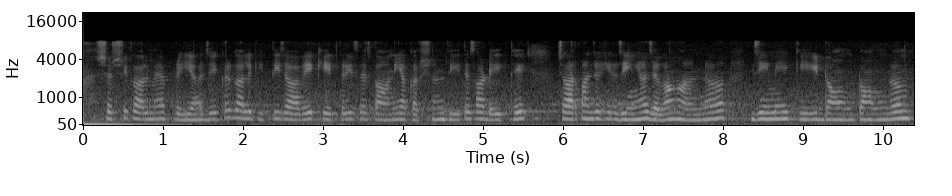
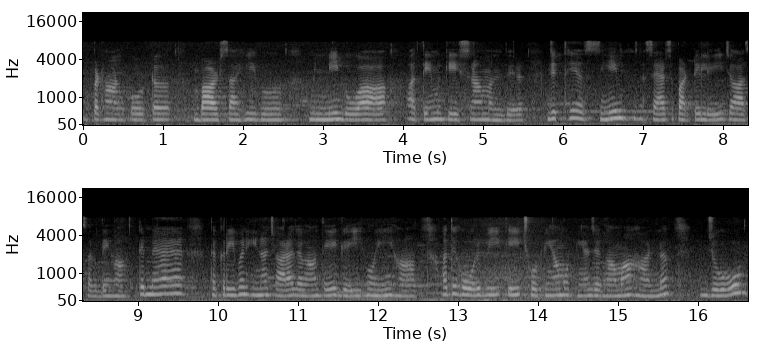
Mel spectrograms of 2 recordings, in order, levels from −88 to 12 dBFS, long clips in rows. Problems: background conversations at intervals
